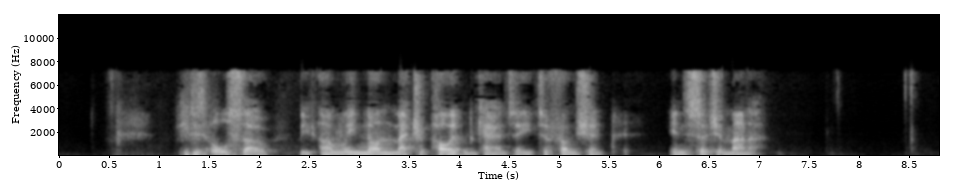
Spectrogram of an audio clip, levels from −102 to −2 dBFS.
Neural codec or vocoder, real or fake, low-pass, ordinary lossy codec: codec, 16 kHz, 1.1 kbps, Voila-Tokenizer; fake; 7.2 kHz; AAC, 32 kbps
